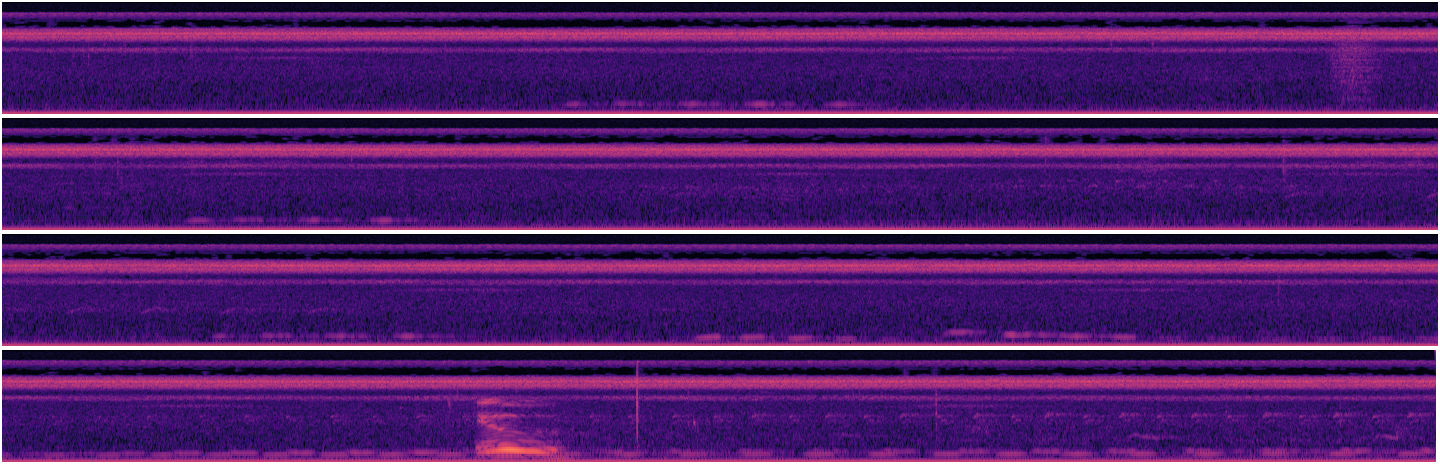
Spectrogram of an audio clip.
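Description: Insects droning steadily at a high pitch in forest, with a few short low calls. Later a low, pulsing two-note hum sets in and runs on. It is broken once by a brief, louder sweeping sound.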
